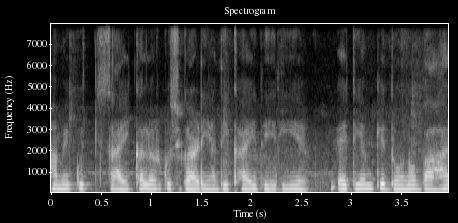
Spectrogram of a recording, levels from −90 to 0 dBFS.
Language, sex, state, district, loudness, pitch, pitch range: Hindi, female, Bihar, Saran, -18 LUFS, 205 Hz, 195-215 Hz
